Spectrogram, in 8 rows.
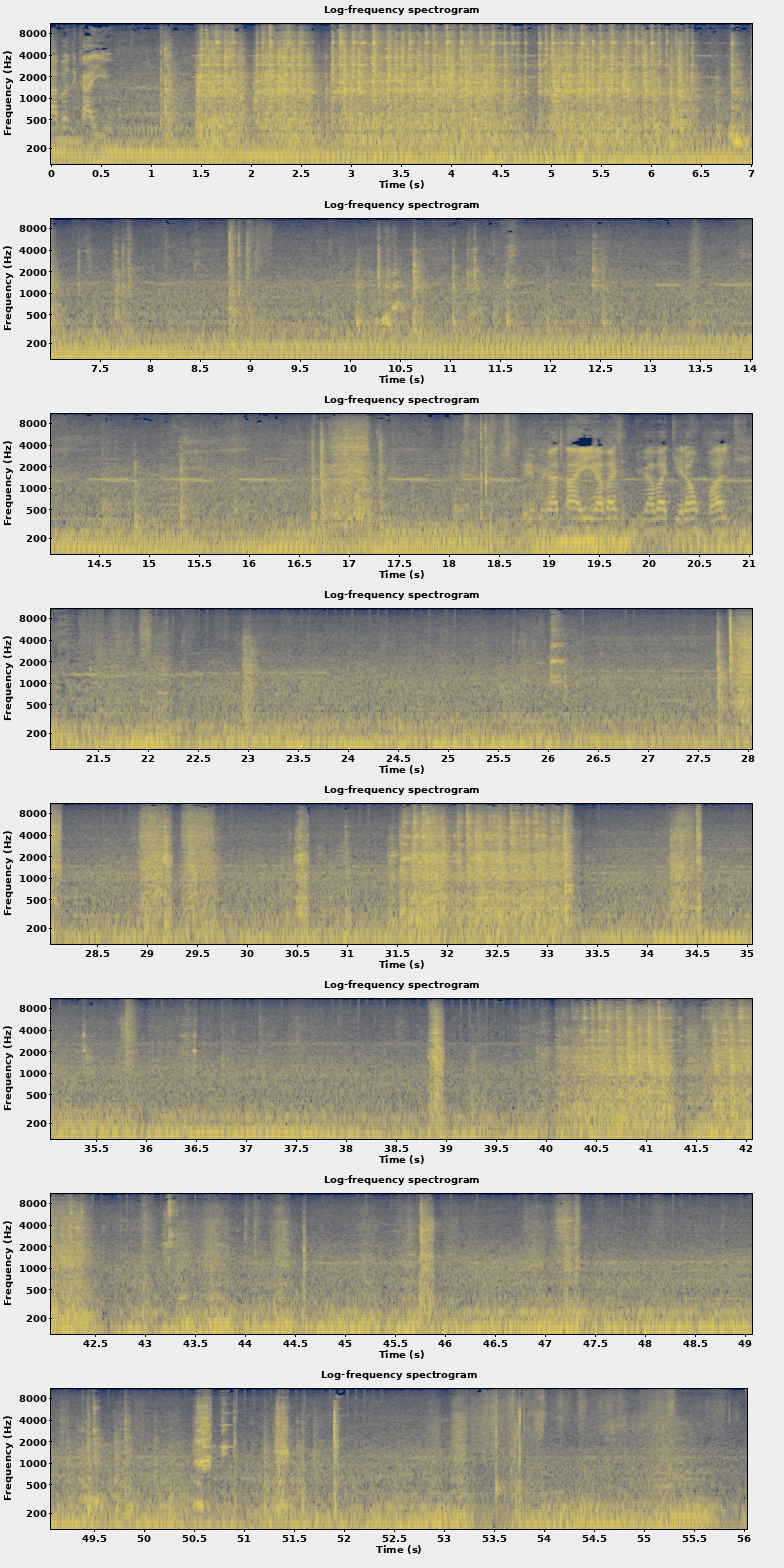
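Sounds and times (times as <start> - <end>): forklift engine rumbling: 0.0 - 56.0
knocks and clanks: 1.0 - 13.8, 14.4 - 23.5, 30.4 - 33.5, 38.7 - 47.6, 49.1 - 52.2.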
